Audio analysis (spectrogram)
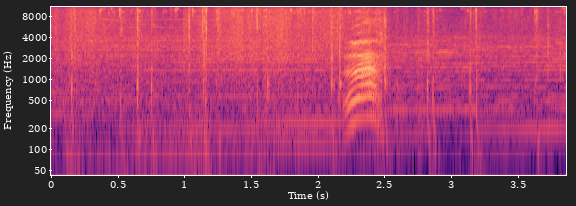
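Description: Roach the horse gallops in The Witcher 3, steady rhythmic hoofbeats under a game soundtrack, with a short vocal exclamation cutting in briefly partway through.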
